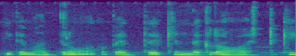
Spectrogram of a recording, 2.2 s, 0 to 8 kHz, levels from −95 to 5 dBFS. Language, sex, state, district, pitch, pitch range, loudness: Telugu, female, Andhra Pradesh, Krishna, 210 Hz, 180-240 Hz, -16 LUFS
